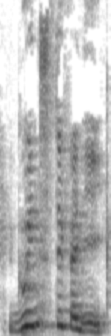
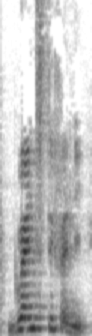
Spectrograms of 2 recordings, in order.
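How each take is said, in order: First: American pronunciation. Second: Said in the usual way. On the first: Retold or imitated. Vlogger imitating how Americans say the name, American accent. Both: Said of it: "comme vont faire les Américaines".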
